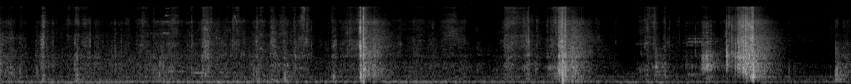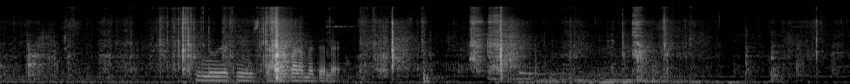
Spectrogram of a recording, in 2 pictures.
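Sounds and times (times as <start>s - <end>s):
scraping rustle: 12.0s - 17.0s.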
